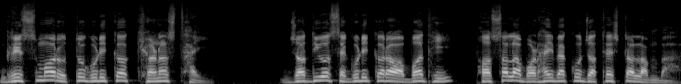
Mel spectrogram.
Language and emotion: Odia, neutral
